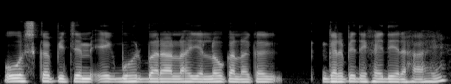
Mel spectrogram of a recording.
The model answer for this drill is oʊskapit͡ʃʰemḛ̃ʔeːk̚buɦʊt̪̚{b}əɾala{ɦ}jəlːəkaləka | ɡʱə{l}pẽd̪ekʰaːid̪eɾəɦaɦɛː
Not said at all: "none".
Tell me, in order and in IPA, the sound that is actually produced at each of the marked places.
b, ɦ, ɾ

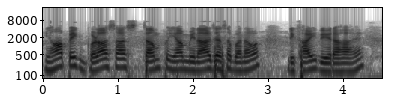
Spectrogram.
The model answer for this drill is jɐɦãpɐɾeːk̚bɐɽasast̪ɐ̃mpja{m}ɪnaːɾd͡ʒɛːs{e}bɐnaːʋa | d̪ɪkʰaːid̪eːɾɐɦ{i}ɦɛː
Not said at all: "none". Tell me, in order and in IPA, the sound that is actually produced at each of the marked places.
m, a, a

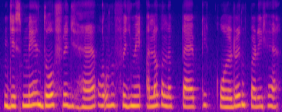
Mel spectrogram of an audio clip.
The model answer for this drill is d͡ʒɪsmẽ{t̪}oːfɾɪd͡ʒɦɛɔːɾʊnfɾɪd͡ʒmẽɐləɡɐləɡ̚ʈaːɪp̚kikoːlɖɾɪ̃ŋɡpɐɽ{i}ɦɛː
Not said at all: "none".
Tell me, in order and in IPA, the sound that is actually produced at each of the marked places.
d̪, i

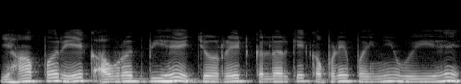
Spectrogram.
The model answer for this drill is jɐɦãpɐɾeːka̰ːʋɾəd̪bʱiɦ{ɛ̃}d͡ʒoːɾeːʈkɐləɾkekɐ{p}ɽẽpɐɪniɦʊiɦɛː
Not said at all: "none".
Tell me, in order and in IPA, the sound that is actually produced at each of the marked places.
ɛ, p

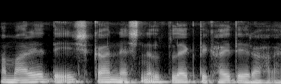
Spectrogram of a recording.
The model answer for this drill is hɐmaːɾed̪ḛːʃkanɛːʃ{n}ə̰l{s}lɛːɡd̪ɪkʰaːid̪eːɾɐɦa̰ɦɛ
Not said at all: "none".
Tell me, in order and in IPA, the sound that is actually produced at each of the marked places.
n, f

